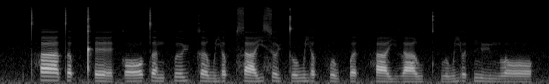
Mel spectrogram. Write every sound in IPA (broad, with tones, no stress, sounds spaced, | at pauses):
t̪ʰ aː˥ t̪ ɐ˧ p̚ kʰ ɛː˨˩ k ɔː˨˥ t̪ ɐ˨ n p ɵ˥ ɥ k ɐ˨ w j ɐ˥ p̚ s aː˨˥ j s ɵ˨˩ ɥ t̪ o˧ w j ɐ˧ p̚ f o˨˩ w p ɐ˨˥ t̚ h aː˨ j l aː˨ w kʷʰ ɐ˨˥ w j ɵ˥ t̚ n̪ yː˨ m l ɔː˨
